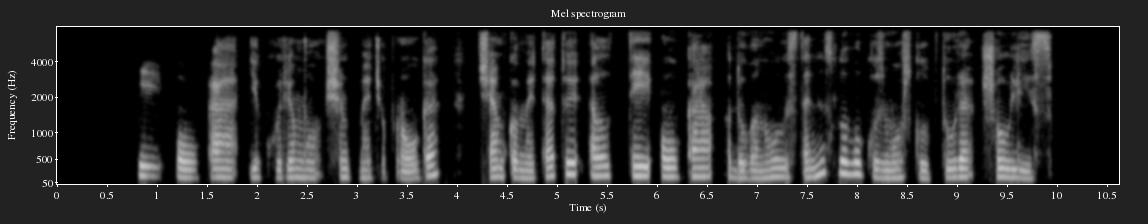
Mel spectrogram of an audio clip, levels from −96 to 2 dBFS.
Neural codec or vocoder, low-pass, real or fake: codec, 16 kHz, 4 kbps, FreqCodec, larger model; 7.2 kHz; fake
